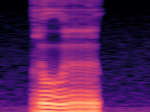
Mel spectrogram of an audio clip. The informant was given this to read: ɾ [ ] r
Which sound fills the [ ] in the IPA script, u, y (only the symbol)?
u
